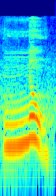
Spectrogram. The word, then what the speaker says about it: nous: Our next subject is nous, which the meaning is we, and it will be pronounced as nous, and here our last letter S will not be pronounced, and the next, our conjugation is avant.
